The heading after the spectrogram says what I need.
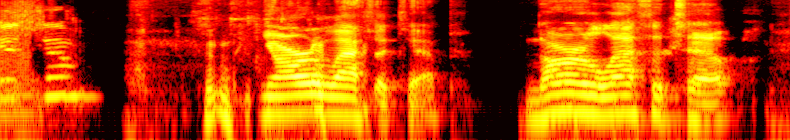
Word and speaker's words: Nyarlathotep: Nyarlathotep. Nyarlathotep. Like it's spelled.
